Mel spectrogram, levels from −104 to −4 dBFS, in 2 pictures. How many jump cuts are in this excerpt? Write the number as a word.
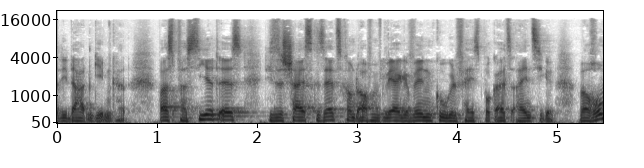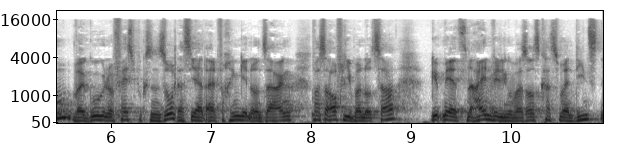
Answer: three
